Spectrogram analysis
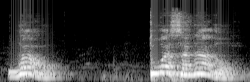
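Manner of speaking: usual speaking voice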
